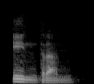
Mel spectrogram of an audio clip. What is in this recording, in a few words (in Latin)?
"intrant", latin; santillana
